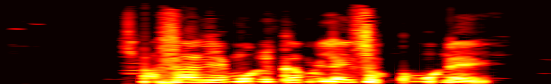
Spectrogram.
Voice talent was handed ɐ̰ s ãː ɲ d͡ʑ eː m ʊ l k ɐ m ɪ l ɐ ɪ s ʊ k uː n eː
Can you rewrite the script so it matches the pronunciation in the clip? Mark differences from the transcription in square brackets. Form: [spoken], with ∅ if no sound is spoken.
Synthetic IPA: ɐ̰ s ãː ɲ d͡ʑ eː m ʊ l k ɐ m ɪ l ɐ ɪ s ʊ k uː n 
